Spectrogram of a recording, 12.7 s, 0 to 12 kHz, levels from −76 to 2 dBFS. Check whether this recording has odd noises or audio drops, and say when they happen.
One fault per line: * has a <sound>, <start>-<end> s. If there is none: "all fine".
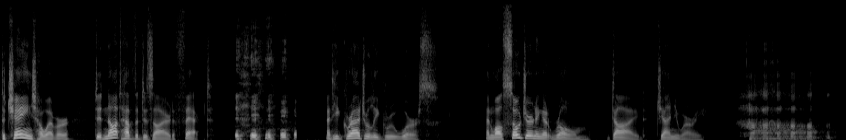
* has a laugh, 3.5-4.5 s
* has a laugh, 11.0-12.6 s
